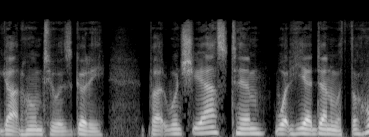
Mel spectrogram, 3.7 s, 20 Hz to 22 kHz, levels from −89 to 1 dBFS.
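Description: No technical faults are audible.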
